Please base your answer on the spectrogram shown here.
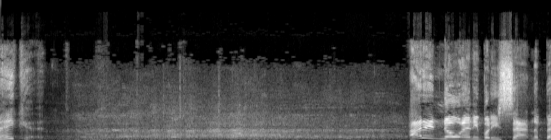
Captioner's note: crowd laughs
